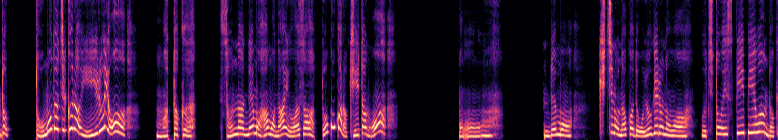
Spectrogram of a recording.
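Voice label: DIALOGUE, Japanese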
